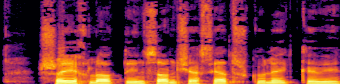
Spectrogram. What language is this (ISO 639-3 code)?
pus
